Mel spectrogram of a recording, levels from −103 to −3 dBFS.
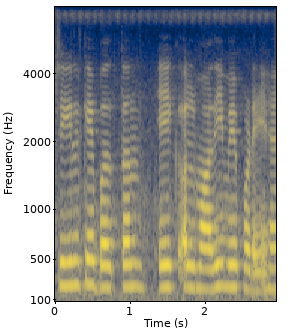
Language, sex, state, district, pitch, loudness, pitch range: Hindi, female, Punjab, Fazilka, 225 Hz, -15 LUFS, 215-230 Hz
